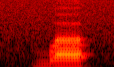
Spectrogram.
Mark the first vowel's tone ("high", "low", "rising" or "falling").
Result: low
